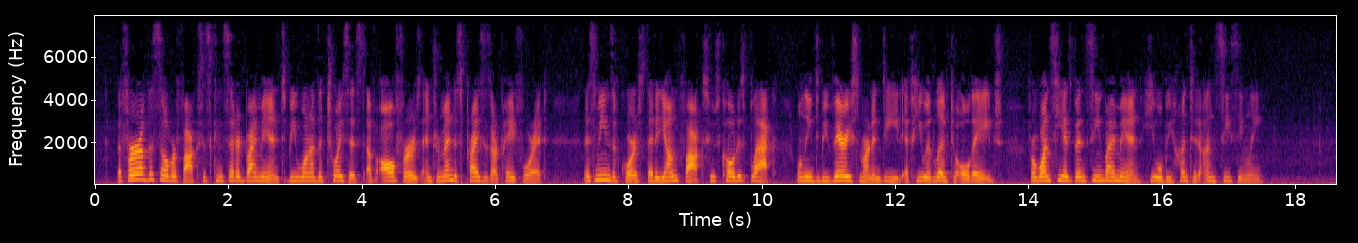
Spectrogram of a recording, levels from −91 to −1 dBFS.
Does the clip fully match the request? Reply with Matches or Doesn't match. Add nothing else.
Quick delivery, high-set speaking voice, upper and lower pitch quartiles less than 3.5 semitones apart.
Matches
